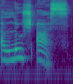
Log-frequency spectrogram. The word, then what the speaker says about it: aluxes: means the little people and is pronounced a loose us where we found that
